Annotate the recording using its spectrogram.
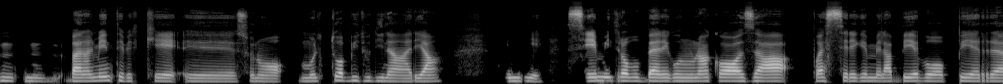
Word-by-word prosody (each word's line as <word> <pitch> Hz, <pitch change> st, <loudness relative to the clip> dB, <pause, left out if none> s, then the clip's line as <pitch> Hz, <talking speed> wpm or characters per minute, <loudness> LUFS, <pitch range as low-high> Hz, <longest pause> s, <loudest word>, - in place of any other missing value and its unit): uhm 165 Hz, -1 st, -4 dB
uhm, 150 Hz, -2 st, -8 dB
banalmente 170 Hz, +2 st, +1 dB
perché, 155 Hz, -1 st, -4 dB
ehm, 140 Hz, -2 st, -5 dB
sono 140 Hz, -1 st, -4 dB
molto 155 Hz, +5 st, -4 dB
abitudinaria, 150 Hz, -4 st, -2 dB, 0.6 s
quindi 155 Hz, -3 st, -4 dB, 0.2 s
se 165 Hz, 0 st, +6 dB
mi 170 Hz, -1 st, -1 dB
trovo 165 Hz, -1 st, 0 dB
bene 160 Hz, +1 st, +3 dB
con 160 Hz, 0 st, -2 dB
una 155 Hz, +1 st, +1 dB
cosa, 160 Hz, -1 st, +4 dB, 0.2 s
può 165 Hz, -, -2 dB
essere 160 Hz, 0 st, +5 dB
che 160 Hz, -, -4 dB
me 155 Hz, -1 st, -3 dB
la 155 Hz, 0 st, +1 dB
bevo 155 Hz, -2 st, -2 dB
per 155 Hz, -1 st, -3 dB
155 Hz, 140 wpm, -23 LUFS, 150-165 Hz, 0.6 s, se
